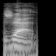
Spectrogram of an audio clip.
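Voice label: "ran", Mandarin Chinese syllable, neutral tone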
